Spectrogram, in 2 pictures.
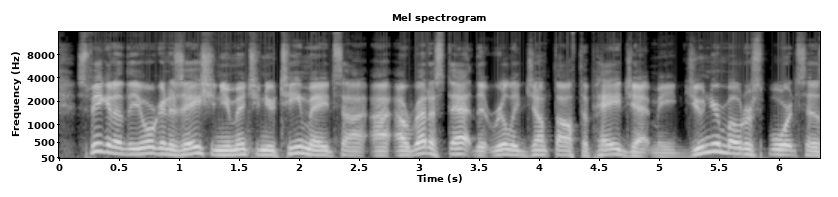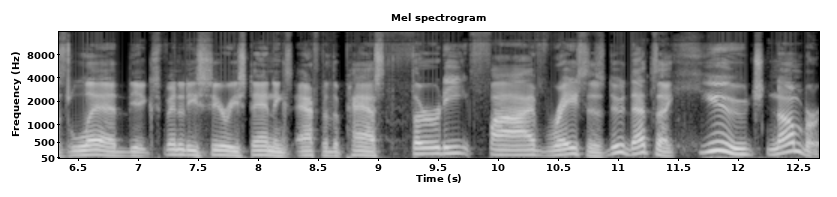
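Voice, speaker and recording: An ordinary speaking voice from a man, medium-pitched, at a moderate pace with lively intonation and hardly any pauses. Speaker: news reporter and interviewer. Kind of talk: news report and interview questions.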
